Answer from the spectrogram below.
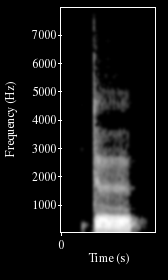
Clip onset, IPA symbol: t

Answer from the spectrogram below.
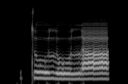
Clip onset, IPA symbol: t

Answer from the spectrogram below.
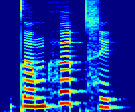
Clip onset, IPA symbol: t̪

